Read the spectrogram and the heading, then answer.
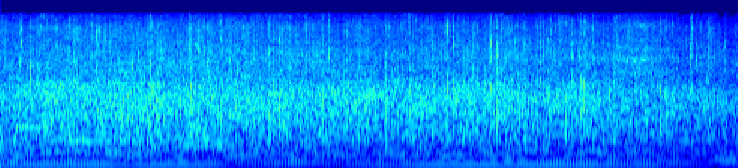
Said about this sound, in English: Let's give the Lord a great big hand clap.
